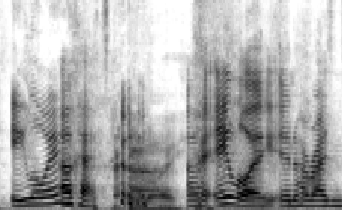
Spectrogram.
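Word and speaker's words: Aloy: she's uh what's her name alloy alloy is pronounced alloy okay okay Lloyd in horizon zero Dom so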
